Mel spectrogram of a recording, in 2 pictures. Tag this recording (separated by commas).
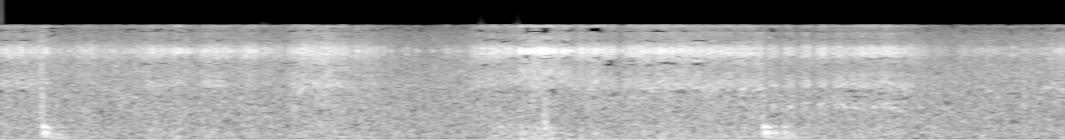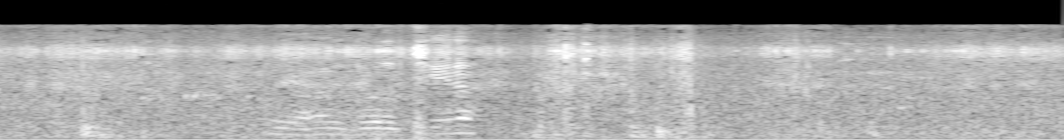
Water vehicle, Speech, Vehicle, canoe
